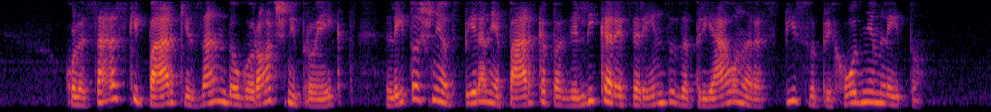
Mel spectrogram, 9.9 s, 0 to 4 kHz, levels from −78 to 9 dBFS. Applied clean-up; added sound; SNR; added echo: none; none; none; none.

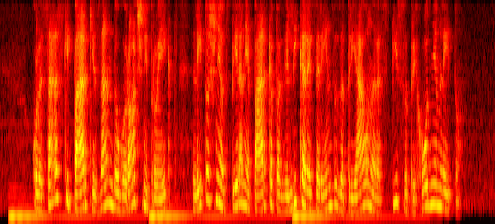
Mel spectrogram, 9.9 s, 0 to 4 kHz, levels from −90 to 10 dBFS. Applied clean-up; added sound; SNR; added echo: none; Bowed string instrument; 12 dB; none.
